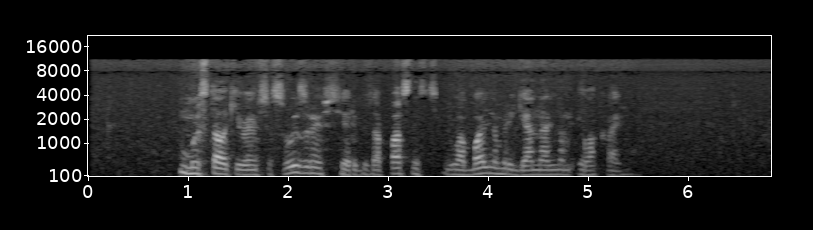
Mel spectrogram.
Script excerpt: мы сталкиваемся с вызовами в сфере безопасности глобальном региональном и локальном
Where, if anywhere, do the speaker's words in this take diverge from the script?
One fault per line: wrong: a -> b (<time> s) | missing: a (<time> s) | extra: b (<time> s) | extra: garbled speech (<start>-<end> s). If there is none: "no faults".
no faults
